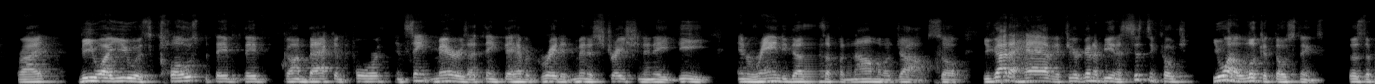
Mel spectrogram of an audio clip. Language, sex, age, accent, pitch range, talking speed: English, male, 40-59, American, 115-135 Hz, 225 wpm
